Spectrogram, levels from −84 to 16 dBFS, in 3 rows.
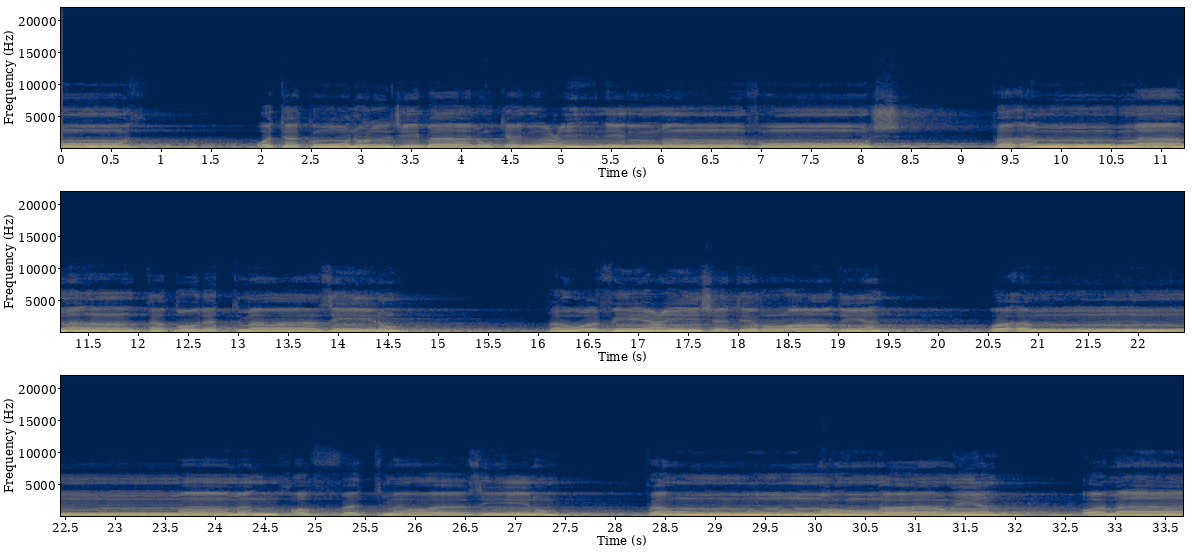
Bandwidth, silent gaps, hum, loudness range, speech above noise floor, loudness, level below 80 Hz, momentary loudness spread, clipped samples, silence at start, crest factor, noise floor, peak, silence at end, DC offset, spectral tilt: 6.4 kHz; none; none; 5 LU; 20 dB; -17 LUFS; -60 dBFS; 17 LU; under 0.1%; 0 s; 14 dB; -38 dBFS; -4 dBFS; 0 s; under 0.1%; -9 dB/octave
